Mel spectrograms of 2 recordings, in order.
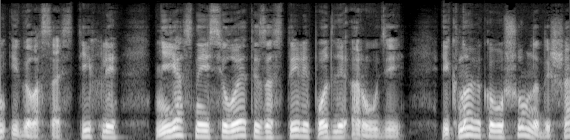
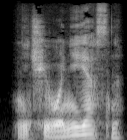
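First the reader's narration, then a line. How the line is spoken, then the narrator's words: Excited whisper. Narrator (Russian): прошептал Овчинников, возбужденным от недавних команд голосом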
